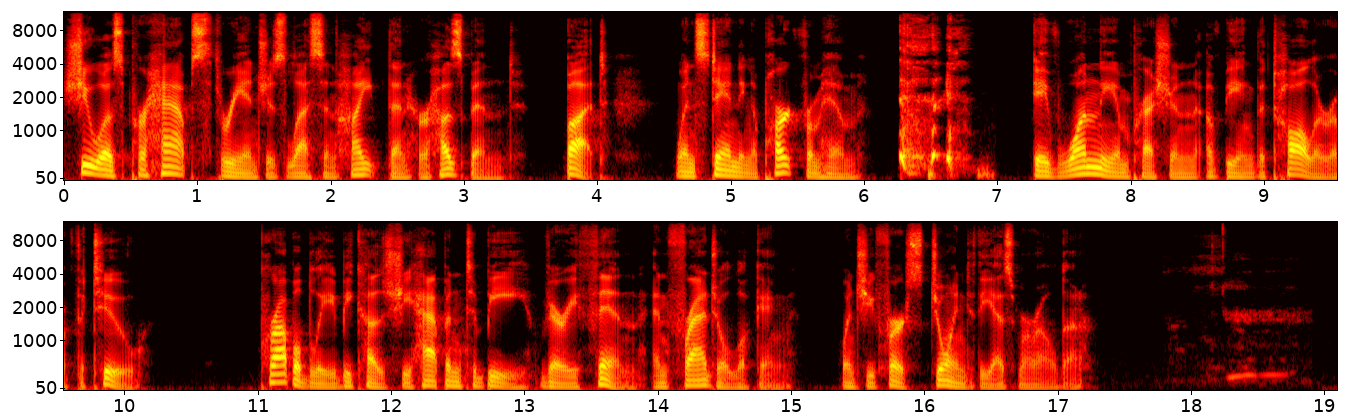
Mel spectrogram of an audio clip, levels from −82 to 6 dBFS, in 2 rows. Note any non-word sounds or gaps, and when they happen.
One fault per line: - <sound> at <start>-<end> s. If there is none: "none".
- cough at 6.3-7.0 s
- sigh at 17.8-18.9 s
